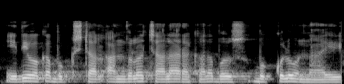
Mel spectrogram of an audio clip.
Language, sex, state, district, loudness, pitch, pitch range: Telugu, male, Telangana, Mahabubabad, -15 LUFS, 125 Hz, 125-135 Hz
